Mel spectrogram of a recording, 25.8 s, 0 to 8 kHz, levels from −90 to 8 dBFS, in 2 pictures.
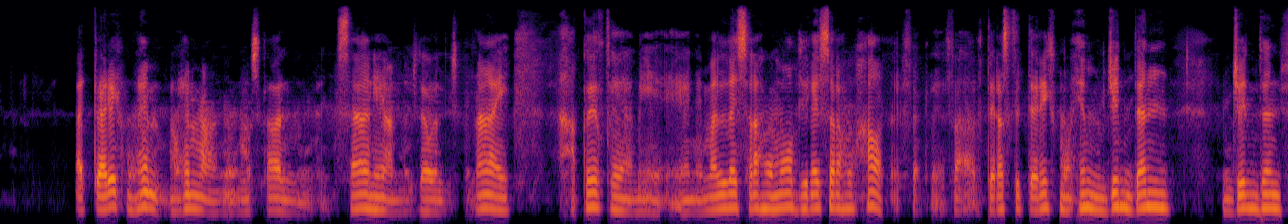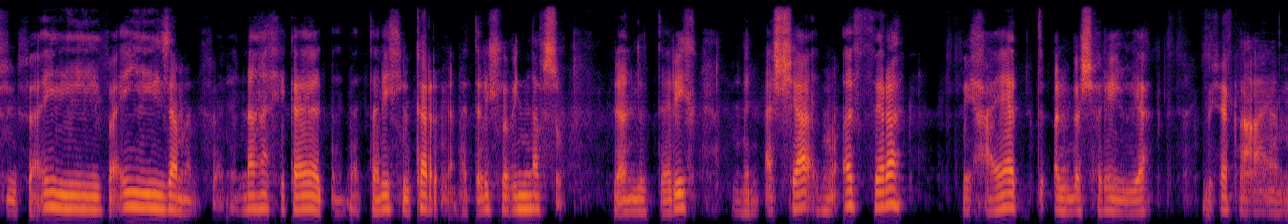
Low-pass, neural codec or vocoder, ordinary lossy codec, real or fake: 7.2 kHz; codec, 16 kHz, 2 kbps, FreqCodec, larger model; none; fake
